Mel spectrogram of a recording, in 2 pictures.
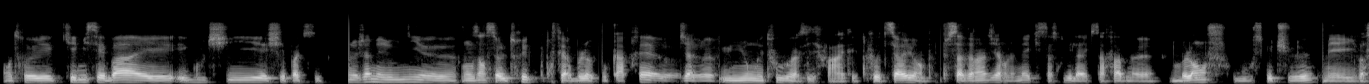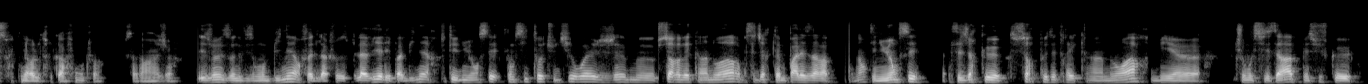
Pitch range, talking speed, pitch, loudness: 95-110 Hz, 290 wpm, 100 Hz, -20 LUFS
